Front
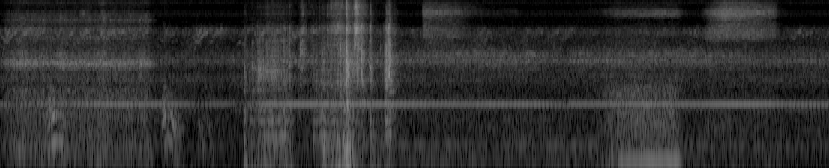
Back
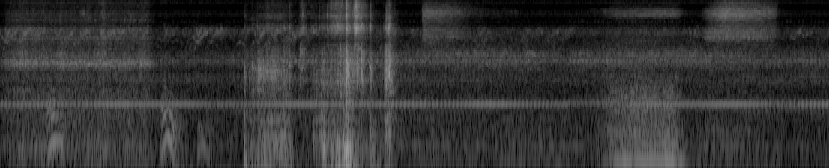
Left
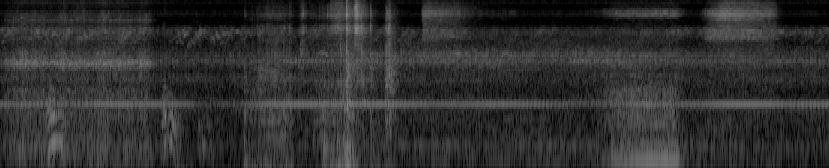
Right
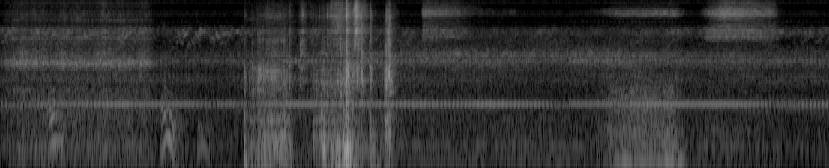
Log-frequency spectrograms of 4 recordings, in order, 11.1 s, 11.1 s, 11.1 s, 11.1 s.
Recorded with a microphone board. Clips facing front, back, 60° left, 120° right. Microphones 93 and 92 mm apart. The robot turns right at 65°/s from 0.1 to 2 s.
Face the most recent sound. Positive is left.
turn(degrees=-175)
